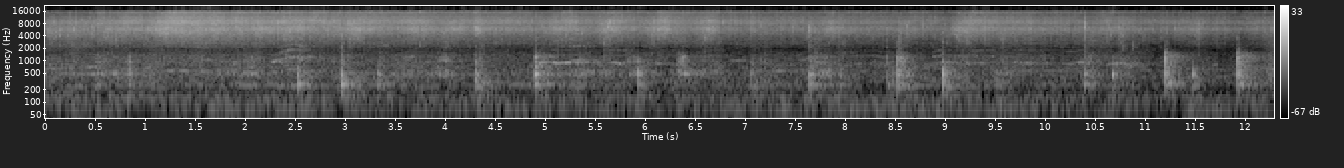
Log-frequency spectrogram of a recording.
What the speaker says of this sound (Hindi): जो छोले मैंने निकाले हुए थे वो मैं डालूँगा इसके अंदर।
